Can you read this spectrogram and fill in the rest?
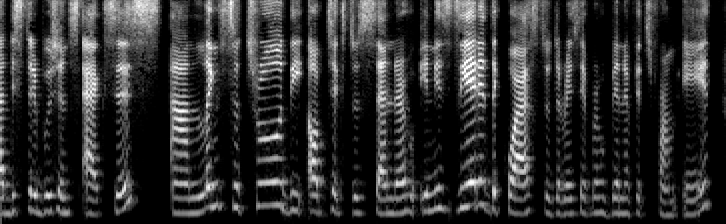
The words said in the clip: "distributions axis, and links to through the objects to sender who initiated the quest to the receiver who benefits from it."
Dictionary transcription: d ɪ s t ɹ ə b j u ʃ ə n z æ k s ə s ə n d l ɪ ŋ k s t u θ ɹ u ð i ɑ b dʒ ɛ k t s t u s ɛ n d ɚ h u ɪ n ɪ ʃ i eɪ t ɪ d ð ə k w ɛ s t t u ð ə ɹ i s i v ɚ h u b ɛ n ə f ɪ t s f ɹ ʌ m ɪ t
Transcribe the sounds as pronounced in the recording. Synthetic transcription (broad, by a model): d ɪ s t ɹ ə b j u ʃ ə n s æ k s ə s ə n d l ɪ ŋ k s t u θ ɹ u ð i ɑ b dʒ ɛ k t s t u s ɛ n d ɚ h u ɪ n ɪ s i eɪ t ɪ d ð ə k w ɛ s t t u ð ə ɹ i s i v ɚ h u b ɛ n ə f ɪ t s f ɹ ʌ m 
